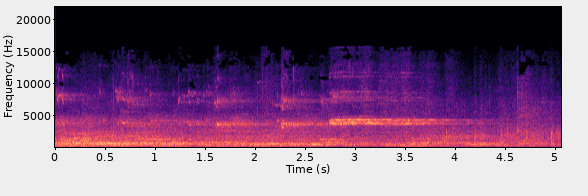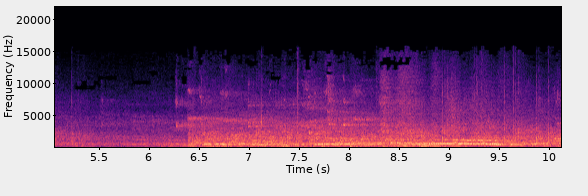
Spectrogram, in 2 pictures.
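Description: Live game sound in a basketball gym: a ball bouncing on the hardwood as it is dribbled, sneakers squeaking, and a hall full of voices chattering and calling. It softens briefly in the middle, then picks up again.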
